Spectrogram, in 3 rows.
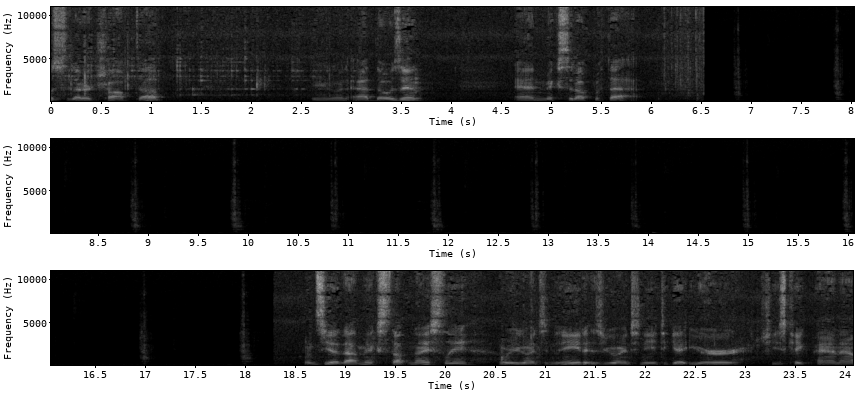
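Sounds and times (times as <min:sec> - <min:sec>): clock ticking: 0:06.6 - 0:18.3
low steady hum: 0:06.6 - 0:24.0.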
